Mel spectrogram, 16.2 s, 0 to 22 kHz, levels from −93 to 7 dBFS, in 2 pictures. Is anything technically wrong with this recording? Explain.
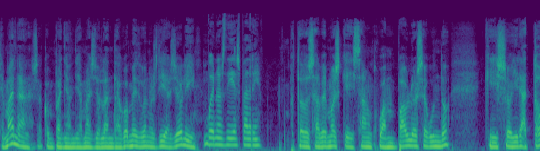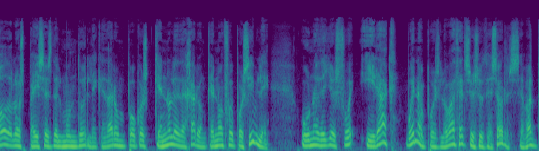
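No, nothing technically wrong stood out on listening to this speech recording.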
